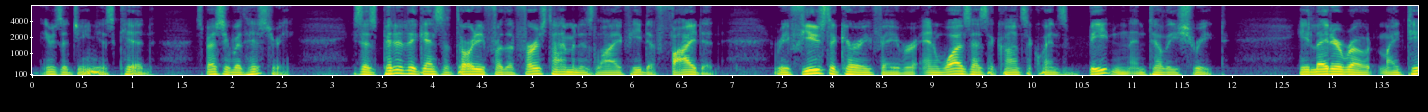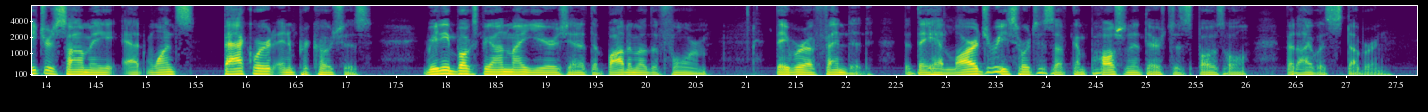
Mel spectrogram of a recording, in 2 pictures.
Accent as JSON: {"language": "English", "country": "United States", "said": "Sorry. We're American. We can't say stiff."}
